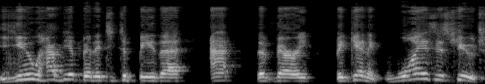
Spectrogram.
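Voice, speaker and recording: Music plays in the background. A man speaks at a high pitch. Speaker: online marketing webinar host. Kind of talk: sales pitch. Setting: live webinar. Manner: animated.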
